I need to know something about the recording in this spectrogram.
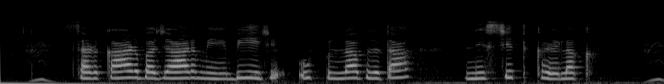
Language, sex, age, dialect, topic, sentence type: Maithili, female, 18-24, Southern/Standard, agriculture, statement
